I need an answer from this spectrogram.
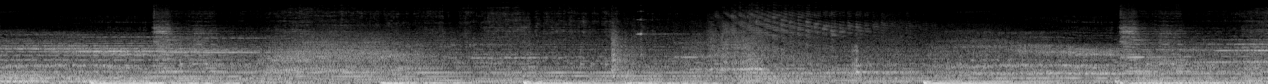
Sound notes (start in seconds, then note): none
